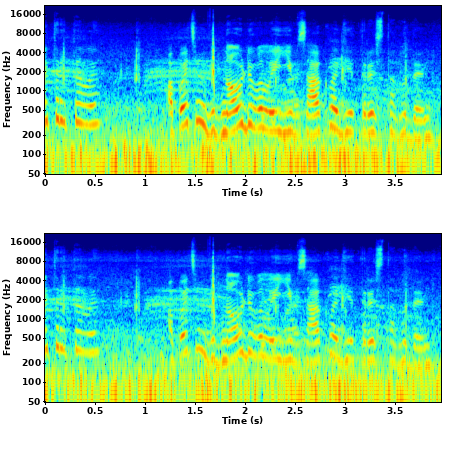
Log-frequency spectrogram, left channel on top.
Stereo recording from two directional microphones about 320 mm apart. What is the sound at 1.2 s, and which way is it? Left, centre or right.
A woman's voice, centre.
